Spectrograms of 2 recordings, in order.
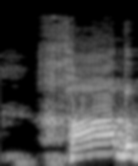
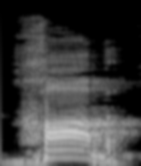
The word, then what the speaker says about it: ख्वाब: शैतान नहीं आ सकता अच्छा यह लफ्ज लिखने में है ख्वाब ख वा अलिफ बा लेकिन पढ़ने में यह ख्वाब है वाओ साइलेंट हो जाता है ख्वाब पढ़ा जाता है यह लफ्ज़ उर्दू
